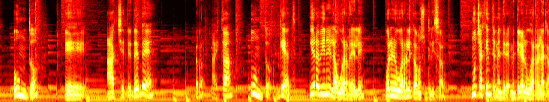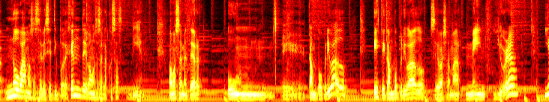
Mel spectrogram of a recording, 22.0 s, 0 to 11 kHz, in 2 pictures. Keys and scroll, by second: 0.0-6.2 typing, 9.5-11.7 typing, 13.2-15.3 typing, 19.7-21.5 typing.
